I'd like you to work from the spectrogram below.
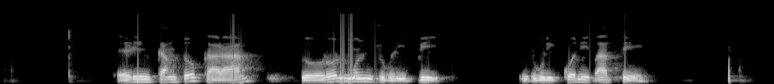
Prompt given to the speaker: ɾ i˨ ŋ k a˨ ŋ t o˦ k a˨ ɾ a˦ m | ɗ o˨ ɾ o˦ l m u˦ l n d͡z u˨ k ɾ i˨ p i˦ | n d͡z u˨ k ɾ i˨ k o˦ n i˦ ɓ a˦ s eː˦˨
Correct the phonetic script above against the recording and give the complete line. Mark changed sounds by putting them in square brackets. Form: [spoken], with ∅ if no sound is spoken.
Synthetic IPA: ɾ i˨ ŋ k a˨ ŋ t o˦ k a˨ ɾ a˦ [∅] | ɗ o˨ ɾ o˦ l m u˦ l n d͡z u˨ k ɾ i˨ p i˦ | n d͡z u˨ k ɾ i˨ k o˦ n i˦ ɓ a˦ [f] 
